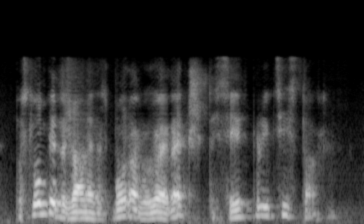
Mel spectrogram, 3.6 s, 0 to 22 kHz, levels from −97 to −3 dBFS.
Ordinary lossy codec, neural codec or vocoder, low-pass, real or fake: none; codec, 16 kHz, 2 kbps, FreqCodec, smaller model; none; fake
